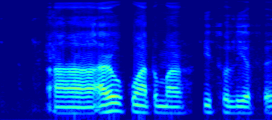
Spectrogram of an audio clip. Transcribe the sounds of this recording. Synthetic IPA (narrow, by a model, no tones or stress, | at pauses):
a̰ɹokʊ̃w̃ãtʊmaɹkisoliasɛ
